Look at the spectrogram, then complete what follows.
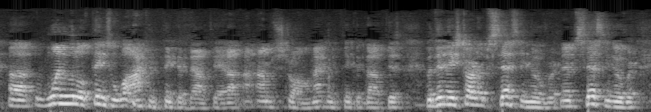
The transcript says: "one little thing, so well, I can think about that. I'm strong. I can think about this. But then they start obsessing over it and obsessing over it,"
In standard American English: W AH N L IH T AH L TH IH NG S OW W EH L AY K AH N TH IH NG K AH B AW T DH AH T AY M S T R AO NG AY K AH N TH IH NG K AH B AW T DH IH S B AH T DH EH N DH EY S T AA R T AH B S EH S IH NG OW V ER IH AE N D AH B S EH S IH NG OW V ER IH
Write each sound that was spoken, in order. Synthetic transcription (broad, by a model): W AH N L IH T L TH IH NG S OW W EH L AY K AH N TH IH NG K AH B AW T DH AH T AY M S T R AO NG AY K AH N TH IH NG K AH B AW T DH IH S B AH T DH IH N DH EY S T AA R T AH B S EH S IH NG OW V ER IH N AH B S EH S IH NG OW V ER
